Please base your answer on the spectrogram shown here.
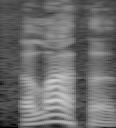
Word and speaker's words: Alatha: Alatha, that's how it is. I think I was right the first time when I pronounced it.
